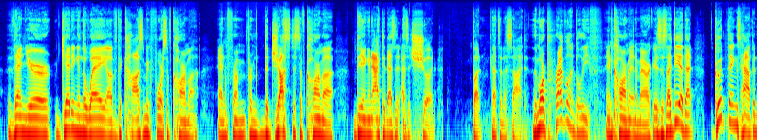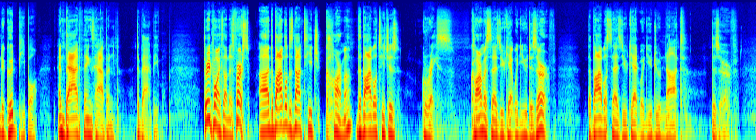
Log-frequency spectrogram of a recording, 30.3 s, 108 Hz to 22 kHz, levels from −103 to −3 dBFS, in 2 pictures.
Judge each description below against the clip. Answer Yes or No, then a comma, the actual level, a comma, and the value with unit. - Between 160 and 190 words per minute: Yes, average, 175 wpm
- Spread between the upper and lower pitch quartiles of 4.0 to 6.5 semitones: Yes, average, 4.5 semitones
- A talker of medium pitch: No, low, 115 Hz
